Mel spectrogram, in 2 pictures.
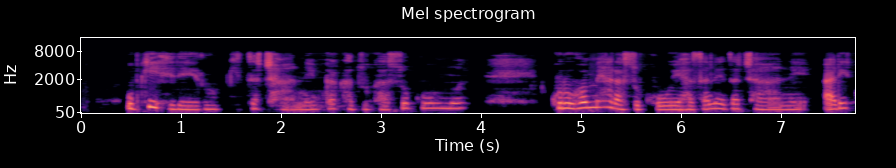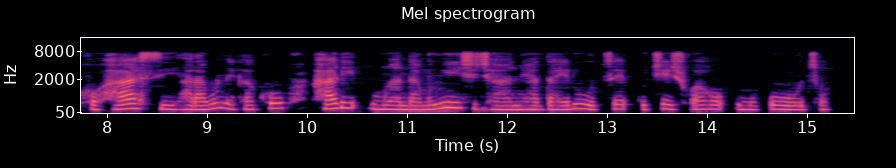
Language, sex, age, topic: Rundi, female, 25-35, education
